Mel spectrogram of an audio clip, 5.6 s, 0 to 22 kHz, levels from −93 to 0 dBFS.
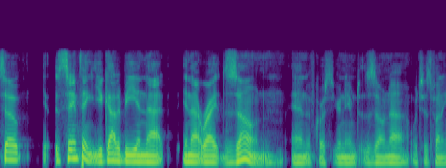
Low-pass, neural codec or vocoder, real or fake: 7.2 kHz; none; real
